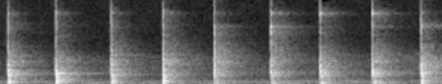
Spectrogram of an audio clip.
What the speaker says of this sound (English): You're going to hammer it down?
